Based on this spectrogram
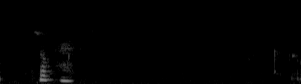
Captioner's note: drinking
